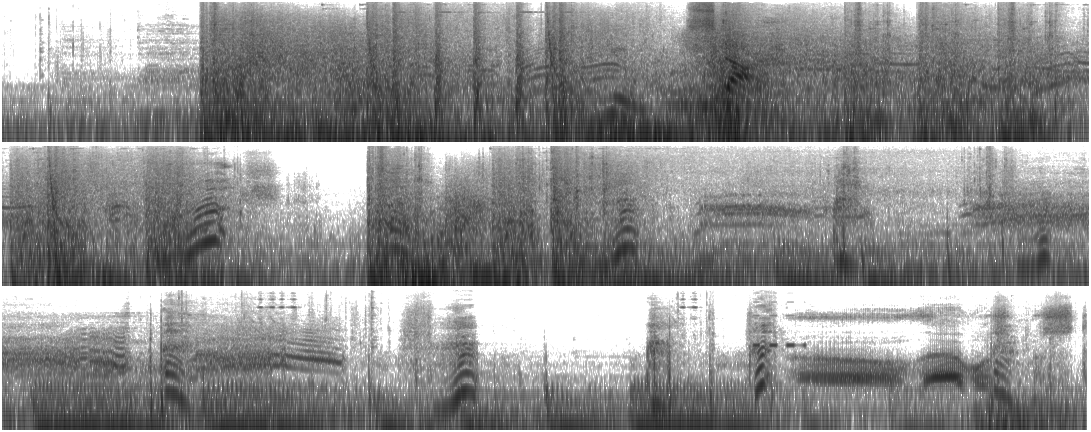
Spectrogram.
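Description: Rifle shots crack loudly in rapid bursts.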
